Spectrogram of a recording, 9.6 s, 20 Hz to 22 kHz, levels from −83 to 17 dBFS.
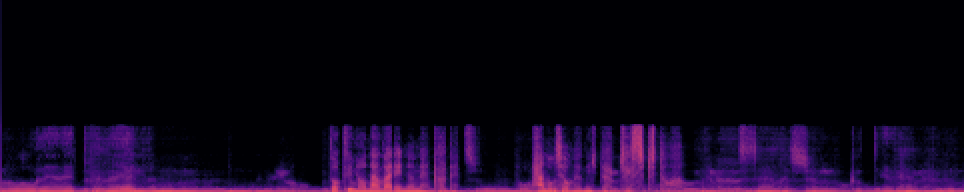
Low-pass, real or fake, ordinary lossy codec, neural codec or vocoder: none; fake; none; codec, 16 kHz, 0.5 kbps, FreqCodec, larger model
